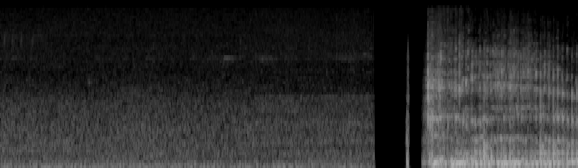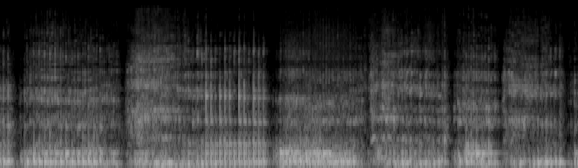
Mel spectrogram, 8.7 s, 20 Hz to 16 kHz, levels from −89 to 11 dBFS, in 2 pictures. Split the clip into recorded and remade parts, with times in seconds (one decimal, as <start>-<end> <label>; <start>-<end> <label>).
0.0-1.9 recorded; 1.9-3.3 remade; 3.3-6.4 recorded; 6.4-7.0 remade; 7.0-8.7 recorded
